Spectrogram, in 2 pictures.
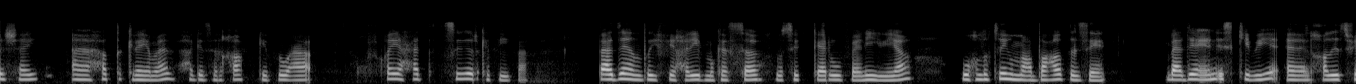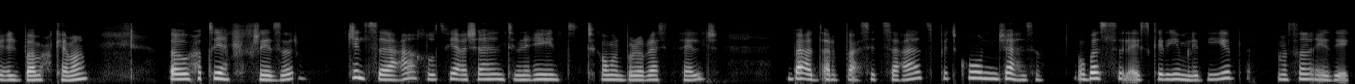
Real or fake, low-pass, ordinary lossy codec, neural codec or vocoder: fake; 7.2 kHz; none; codec, 16 kHz, 0.8 kbps, ZipCodec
